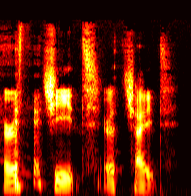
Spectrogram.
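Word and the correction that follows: Earthsea: arrive. – Earth Sea, that's right, Earth Sea.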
